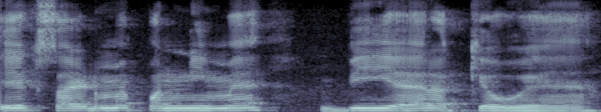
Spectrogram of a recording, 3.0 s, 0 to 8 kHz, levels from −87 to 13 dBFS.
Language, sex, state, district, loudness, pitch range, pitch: Hindi, male, Uttar Pradesh, Shamli, -13 LUFS, 130-155 Hz, 150 Hz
